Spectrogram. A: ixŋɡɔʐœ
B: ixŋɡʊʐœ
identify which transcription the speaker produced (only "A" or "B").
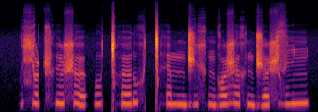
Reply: A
